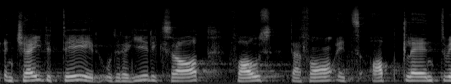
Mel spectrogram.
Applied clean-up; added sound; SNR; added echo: none; none; none; none.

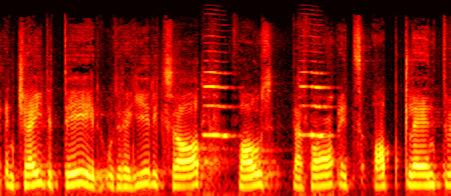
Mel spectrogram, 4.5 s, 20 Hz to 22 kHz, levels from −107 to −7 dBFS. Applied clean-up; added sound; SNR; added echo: neural mask model RNNoise.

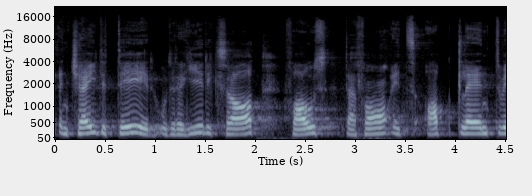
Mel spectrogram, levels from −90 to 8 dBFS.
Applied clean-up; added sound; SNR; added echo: neural mask model Resemble Enhance denoiser.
